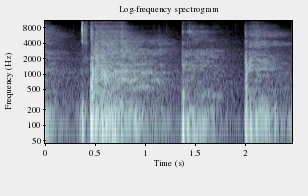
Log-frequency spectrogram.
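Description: Basketball being dribbled on an indoor gym court: a few separate bounces, the clearest about half a second and a second and a half in, each ringing on in the large hall.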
